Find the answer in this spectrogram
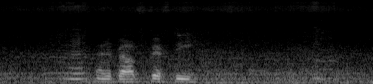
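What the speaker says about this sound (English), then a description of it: "the bees are flying" Honeybees fly around a swarm trap on a cool, damp day in Philadelphia, a steady low buzzing drone under a few brief words of nearby speech.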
